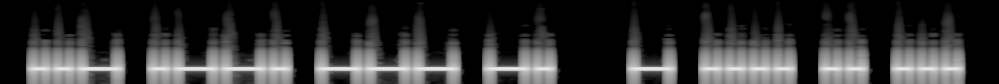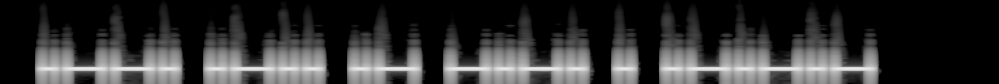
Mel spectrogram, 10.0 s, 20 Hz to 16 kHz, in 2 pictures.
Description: Morse code, heard as a keyed tone, about 19 wpm, 700 Hz. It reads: UPON THIS PLACE.
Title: Sentences from Top 1100 Words 20wpm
